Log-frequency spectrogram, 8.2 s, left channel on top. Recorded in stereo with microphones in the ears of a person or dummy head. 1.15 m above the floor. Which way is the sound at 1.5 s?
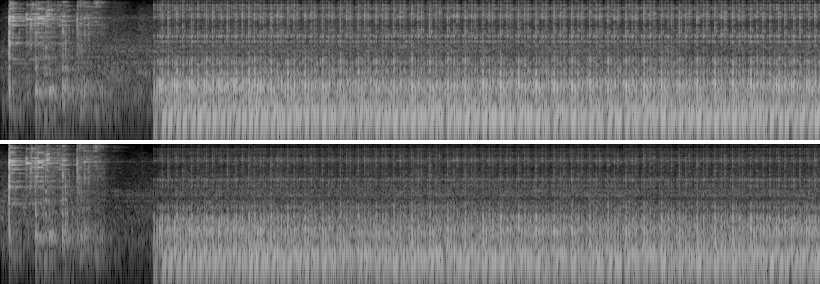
35° left (ahead or behind).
